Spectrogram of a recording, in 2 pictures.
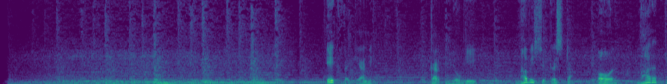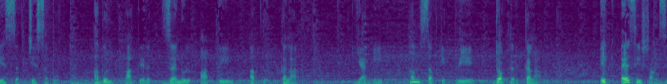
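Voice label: narration, Hindi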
